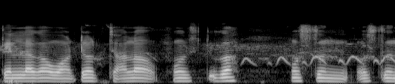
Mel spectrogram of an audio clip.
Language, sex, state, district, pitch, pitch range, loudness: Telugu, male, Andhra Pradesh, Sri Satya Sai, 150 Hz, 140-155 Hz, -19 LUFS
